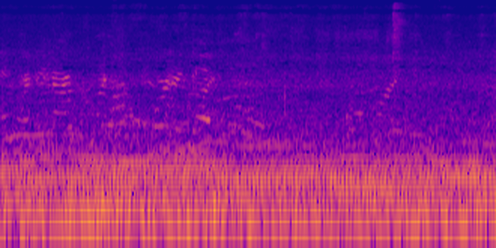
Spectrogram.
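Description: Indistinct voices of people talking in the background over a steady low hum, with a single short click near the end.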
